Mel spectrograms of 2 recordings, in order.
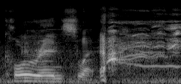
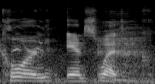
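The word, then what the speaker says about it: Corenswet: is that his name Corin sweat not corn and sweat but it's pronounced kind of like that same this episode is now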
